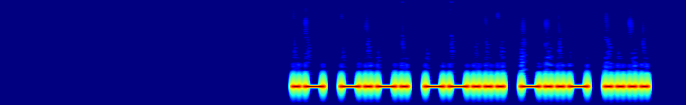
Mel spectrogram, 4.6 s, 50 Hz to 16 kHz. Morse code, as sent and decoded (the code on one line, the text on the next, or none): .- -.-. --... -..- ....
AC7XH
